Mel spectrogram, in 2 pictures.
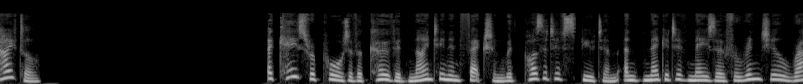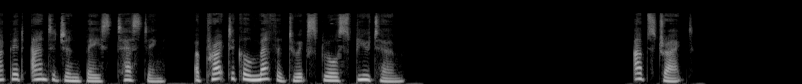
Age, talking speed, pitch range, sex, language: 40-59, 90 wpm, 165-220 Hz, female, English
